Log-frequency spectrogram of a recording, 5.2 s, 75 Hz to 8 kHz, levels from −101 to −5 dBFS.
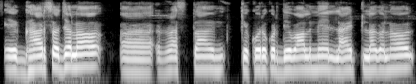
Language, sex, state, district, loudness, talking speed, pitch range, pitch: Hindi, male, Jharkhand, Sahebganj, -15 LUFS, 150 wpm, 160-175 Hz, 170 Hz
